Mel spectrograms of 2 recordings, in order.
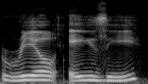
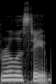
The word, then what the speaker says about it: Real AZtate: Real AZ Tate. I'm like, no, it's real estate, but okay.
